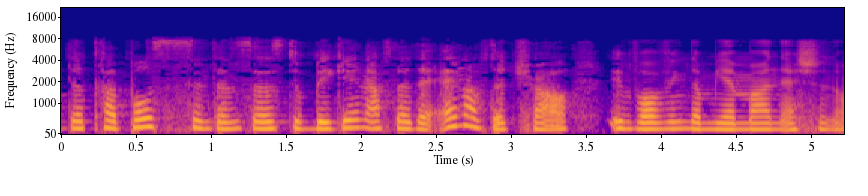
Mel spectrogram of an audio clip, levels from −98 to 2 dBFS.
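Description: From the start to about 3.73 s the speech is dull and swirly, with the top end thin or oddly synthetic, which points to an adaptive stream starting at a low bitrate, something like HE-AAC at 16 kbit/s. Then it snaps cleanly to fuller, crisper sound, fitting a step up to roughly 96 kbit/s AAC, with no gap.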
